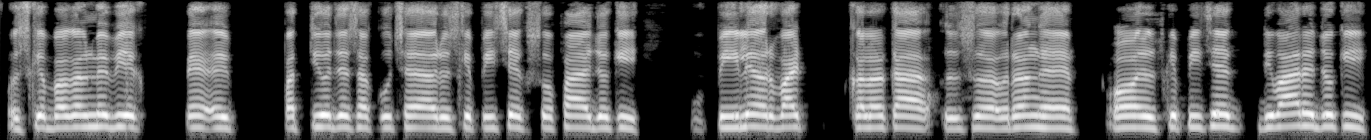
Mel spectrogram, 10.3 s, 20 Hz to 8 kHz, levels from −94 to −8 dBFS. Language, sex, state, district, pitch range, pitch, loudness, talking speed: Hindi, male, Uttar Pradesh, Ghazipur, 195-210 Hz, 200 Hz, -17 LUFS, 180 wpm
